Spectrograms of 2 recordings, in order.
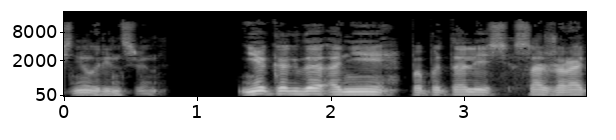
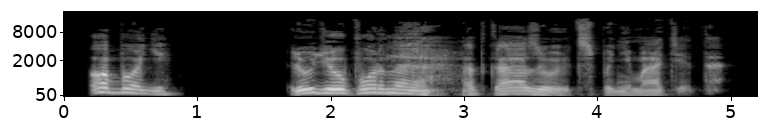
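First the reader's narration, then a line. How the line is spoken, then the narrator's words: Tired speech. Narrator (Russian): устало проговорил Ринсвинд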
